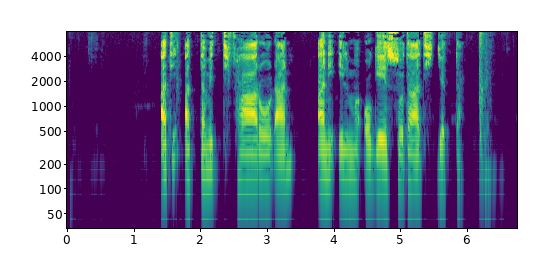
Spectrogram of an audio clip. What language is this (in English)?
Oromo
